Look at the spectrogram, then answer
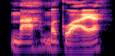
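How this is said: The R and K sounds are dropped.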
